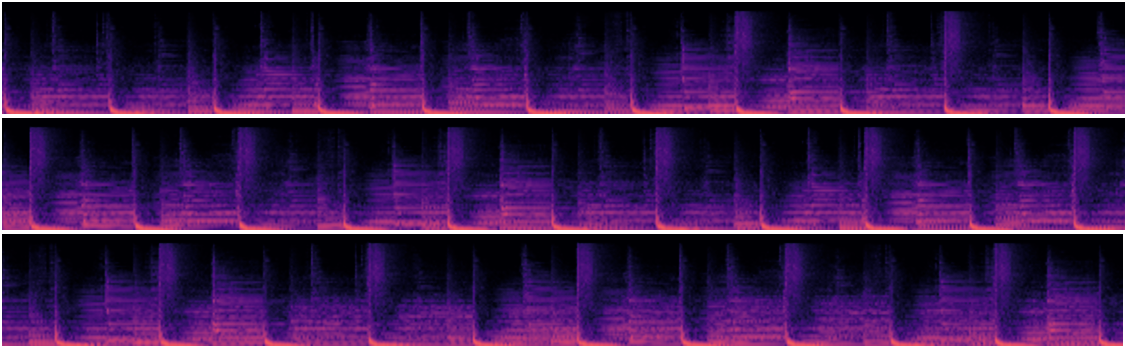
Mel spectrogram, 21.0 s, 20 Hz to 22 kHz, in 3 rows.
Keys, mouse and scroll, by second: 0.0-0.6 typing, 1.9 Caps_Lock, 2.0-3.1 typing, 3.4 ctrl+space, 4.2 F2, 4.5-5.1 drag, 11.2 ctrl+right click, 12.1 ctrl+space, 12.7 ctrl+a, 13.5-15.1 typing, 16.1-18.0 typing.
